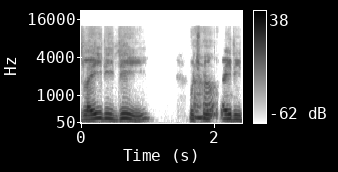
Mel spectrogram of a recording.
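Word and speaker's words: Leidy: which means which is pronounced as Lady D which means Lady D.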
